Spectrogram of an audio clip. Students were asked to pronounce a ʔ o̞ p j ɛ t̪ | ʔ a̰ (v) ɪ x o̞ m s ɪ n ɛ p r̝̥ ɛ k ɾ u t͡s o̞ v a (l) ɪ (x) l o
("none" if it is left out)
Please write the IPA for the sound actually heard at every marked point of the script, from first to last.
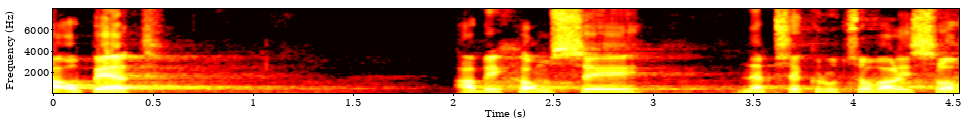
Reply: b, l, s

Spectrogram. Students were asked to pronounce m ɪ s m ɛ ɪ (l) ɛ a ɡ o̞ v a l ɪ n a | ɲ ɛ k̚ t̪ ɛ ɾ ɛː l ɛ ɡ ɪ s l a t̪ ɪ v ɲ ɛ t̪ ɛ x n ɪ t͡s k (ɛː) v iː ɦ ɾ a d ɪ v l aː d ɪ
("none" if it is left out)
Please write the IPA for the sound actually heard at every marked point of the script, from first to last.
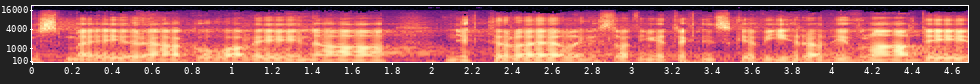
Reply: ɾ, ɛː

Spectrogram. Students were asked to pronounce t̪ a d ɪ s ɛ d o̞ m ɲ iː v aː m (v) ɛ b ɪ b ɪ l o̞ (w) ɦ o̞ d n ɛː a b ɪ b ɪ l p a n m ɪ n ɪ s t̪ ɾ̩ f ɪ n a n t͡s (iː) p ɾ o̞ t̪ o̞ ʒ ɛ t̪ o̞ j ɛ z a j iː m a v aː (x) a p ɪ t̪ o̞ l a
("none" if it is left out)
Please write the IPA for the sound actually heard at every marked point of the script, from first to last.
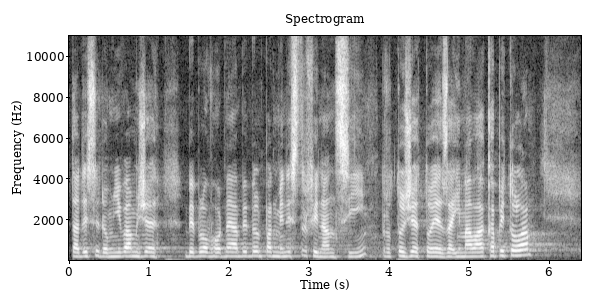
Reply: ʒ, v, iː, k

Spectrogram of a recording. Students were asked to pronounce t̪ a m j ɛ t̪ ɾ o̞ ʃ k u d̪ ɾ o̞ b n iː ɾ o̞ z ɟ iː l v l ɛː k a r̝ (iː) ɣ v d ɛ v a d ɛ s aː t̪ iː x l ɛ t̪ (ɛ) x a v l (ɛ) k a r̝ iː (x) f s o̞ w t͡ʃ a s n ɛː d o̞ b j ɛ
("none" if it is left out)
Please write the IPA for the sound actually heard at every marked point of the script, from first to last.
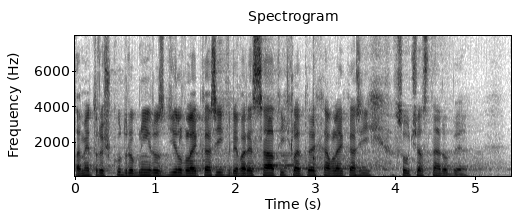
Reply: iː, ɛ, ɛː, x

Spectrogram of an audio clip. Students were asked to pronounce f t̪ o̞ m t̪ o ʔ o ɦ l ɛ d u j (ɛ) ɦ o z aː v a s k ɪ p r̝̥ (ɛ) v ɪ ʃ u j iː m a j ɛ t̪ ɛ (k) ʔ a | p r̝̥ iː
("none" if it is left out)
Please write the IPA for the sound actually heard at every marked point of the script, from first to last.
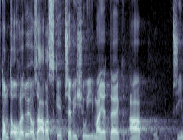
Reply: ɛ, ɛ, k

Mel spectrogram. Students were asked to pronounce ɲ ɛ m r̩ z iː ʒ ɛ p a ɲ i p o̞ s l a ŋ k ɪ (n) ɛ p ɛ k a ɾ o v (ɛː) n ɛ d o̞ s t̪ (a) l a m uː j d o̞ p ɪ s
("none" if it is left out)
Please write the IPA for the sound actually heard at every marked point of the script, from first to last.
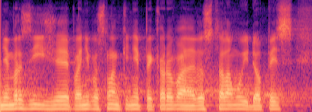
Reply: ɲ, aː, a

